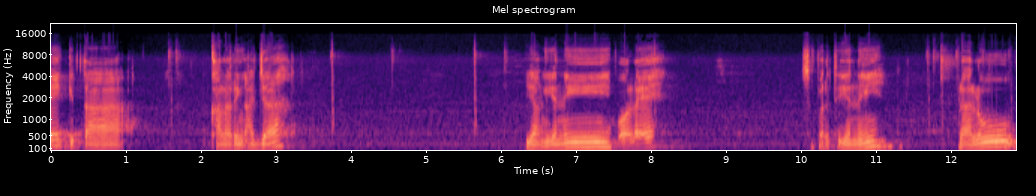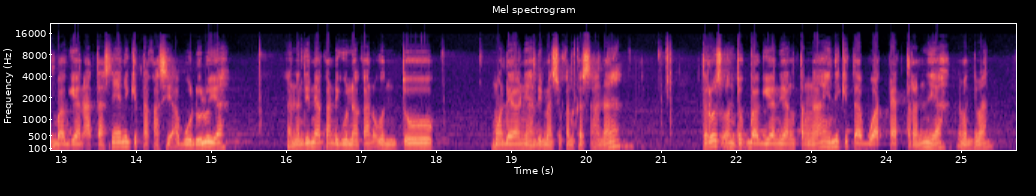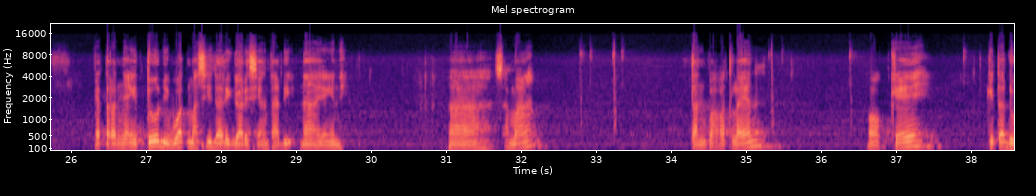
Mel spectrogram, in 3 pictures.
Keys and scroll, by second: 1.1 i, 3.4 g, 11.5 v, 14.4 F6, 14.8 typing, 19.9 v, 30.9 d.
